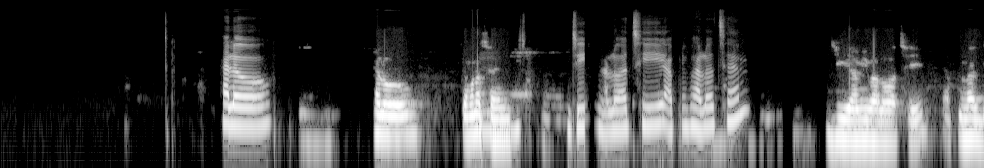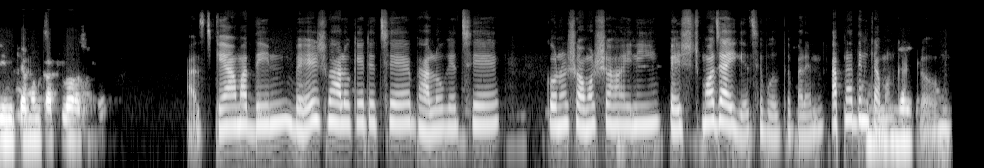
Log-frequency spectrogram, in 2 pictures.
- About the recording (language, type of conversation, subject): Bengali, unstructured, পাড়ার ছোটদের জন্য সাপ্তাহিক খেলার আয়োজন কীভাবে পরিকল্পনা ও বাস্তবায়ন করা যেতে পারে?
- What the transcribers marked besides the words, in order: static; tapping; other background noise; "আচ্ছা" said as "আছ"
